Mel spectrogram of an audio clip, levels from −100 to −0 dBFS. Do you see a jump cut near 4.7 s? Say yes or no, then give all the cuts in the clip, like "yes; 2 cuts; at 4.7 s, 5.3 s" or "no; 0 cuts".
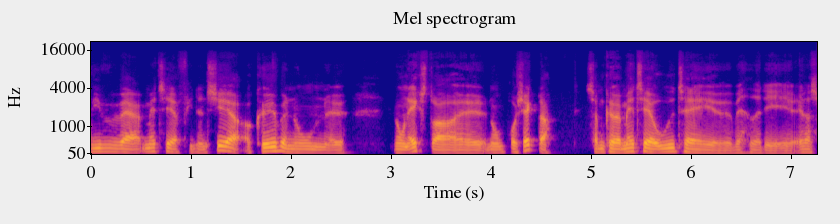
no; 0 cuts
